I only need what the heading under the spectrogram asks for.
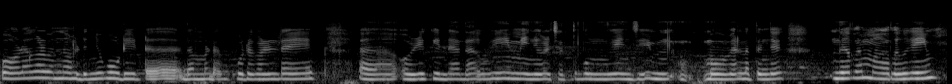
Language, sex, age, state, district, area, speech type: Malayalam, female, 18-30, Kerala, Alappuzha, rural, spontaneous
